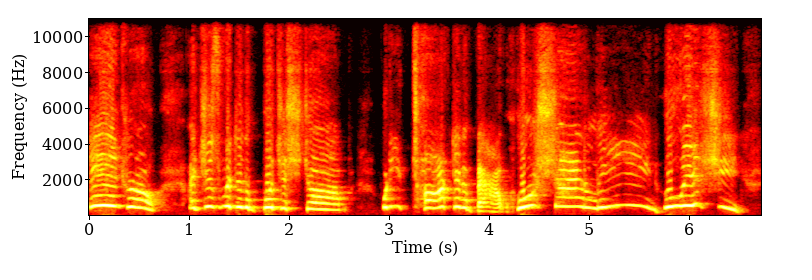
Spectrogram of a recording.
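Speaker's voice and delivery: shrill, very high, loud, exploding outburst. Retelling a breakfast fight, quoting mom: imitating mom exploding in anger. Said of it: "she absolutely detonates".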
